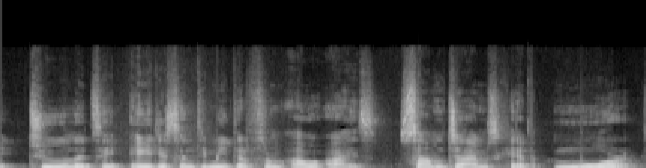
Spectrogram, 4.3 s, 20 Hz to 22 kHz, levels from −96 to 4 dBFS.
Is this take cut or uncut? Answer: cut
